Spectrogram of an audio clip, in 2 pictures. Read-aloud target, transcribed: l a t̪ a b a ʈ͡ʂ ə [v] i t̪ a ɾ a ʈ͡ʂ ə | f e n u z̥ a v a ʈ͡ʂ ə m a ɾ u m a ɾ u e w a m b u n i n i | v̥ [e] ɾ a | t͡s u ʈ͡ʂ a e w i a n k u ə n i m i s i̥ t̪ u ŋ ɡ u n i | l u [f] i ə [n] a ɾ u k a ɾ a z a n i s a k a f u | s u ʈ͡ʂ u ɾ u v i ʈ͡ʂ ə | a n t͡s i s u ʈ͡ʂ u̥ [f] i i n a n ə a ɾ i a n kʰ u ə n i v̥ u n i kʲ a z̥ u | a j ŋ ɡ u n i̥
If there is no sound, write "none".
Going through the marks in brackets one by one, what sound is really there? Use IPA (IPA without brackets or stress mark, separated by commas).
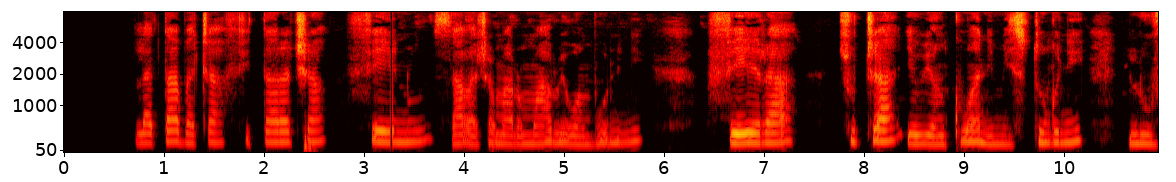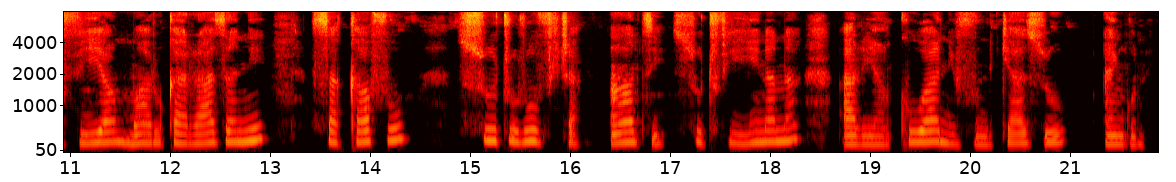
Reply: f, e, v, m, f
